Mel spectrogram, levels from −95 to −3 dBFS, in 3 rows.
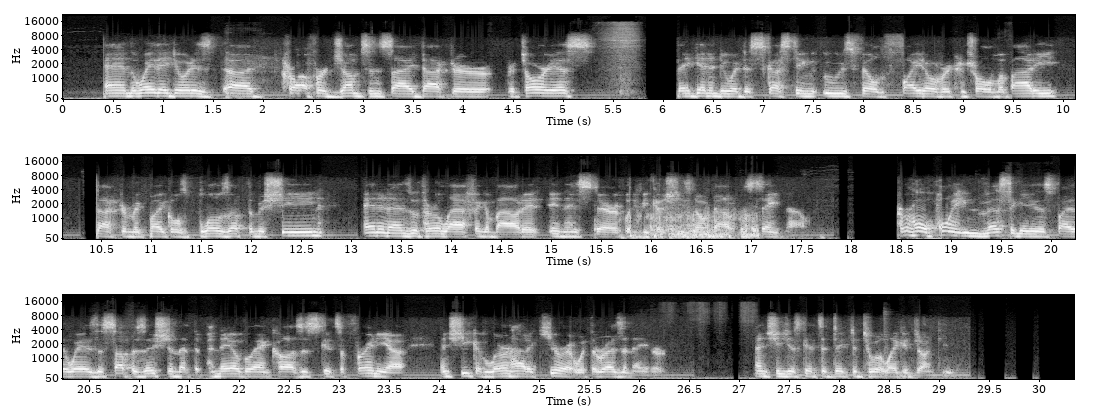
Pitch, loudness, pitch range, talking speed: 120 Hz, -10 LUFS, 110-130 Hz, 170 wpm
